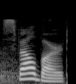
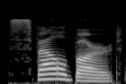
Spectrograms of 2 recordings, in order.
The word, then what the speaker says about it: Svalbard: Did you pronounce it right? Well, I looked it up on Google Translate before I said it. Svalbard. Svalbard.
